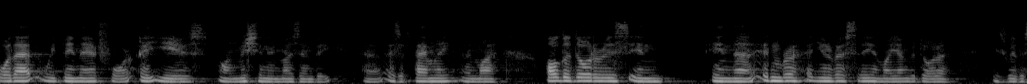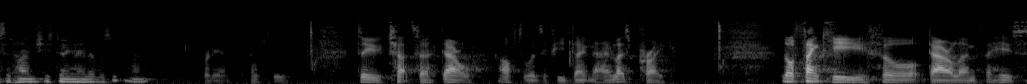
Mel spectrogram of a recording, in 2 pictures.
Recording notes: Recorded at the 10:30 service on Sunday 5th March 2023 at St Andrew’s Church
